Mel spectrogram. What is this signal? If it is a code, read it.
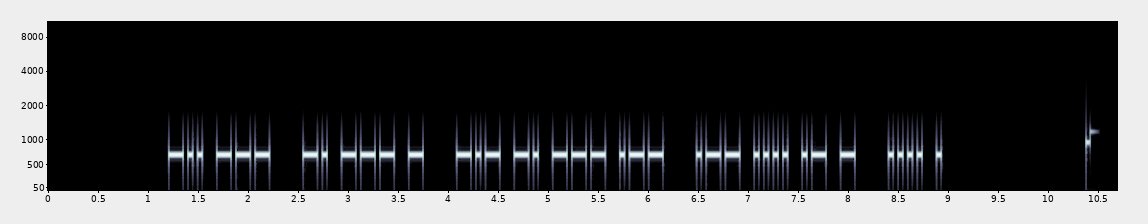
Morse code, heard as a keyed tone, about 25 wpm, 700 Hz. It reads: DO NOT KNOW WHAT HE
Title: Sets of 5 Words Encore2 25wpm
